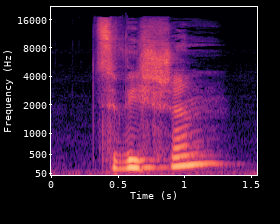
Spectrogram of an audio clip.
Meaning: 1. between 2. among, amongst
- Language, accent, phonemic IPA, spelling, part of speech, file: German, Austria, /ˈtsvɪʃən/, zwischen, preposition, De-at-zwischen.ogg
